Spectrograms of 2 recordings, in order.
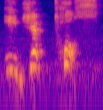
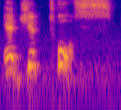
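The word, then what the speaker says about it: Αἴγυπτος: of the first settlements the word Egypt is of Greek origin and originally pronounced egyptos egyptos the capital of Egypt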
